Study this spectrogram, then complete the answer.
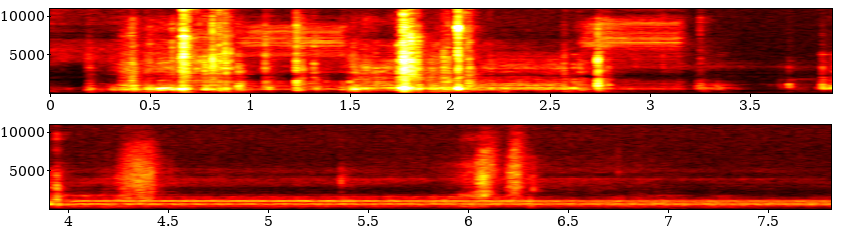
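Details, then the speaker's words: E-waste LG/NEC VCR, play pressed after eject: clattering clicks and clunks for a few seconds, then a steady motor hum as it performs functions on its own; owner suspects the mode switch needs cleaning. "Ah, this is doing really weird stuff. Now, I've read about there's a mode switch in these things that need cleaning apparently."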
